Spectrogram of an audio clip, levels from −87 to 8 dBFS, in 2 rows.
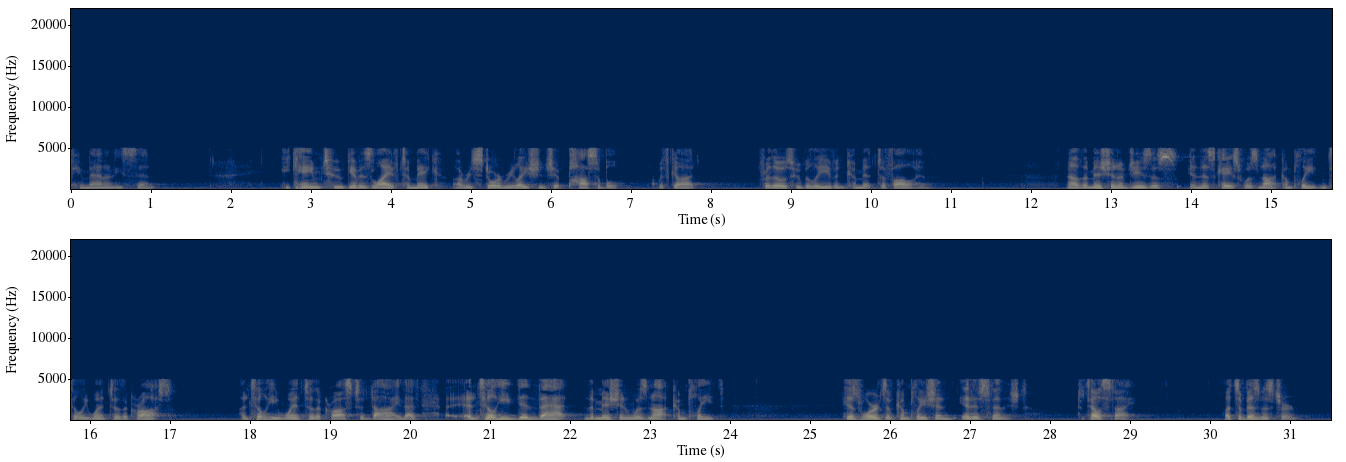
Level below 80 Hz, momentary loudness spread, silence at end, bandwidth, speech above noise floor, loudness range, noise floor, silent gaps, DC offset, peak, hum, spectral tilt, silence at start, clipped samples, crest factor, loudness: -84 dBFS; 14 LU; 0.4 s; 5.4 kHz; 30 dB; 6 LU; -69 dBFS; none; under 0.1%; -18 dBFS; 60 Hz at -70 dBFS; -4.5 dB/octave; 0 s; under 0.1%; 22 dB; -39 LUFS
